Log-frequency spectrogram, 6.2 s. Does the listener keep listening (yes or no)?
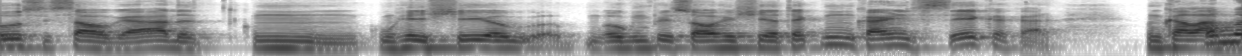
no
